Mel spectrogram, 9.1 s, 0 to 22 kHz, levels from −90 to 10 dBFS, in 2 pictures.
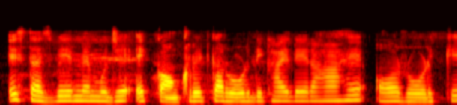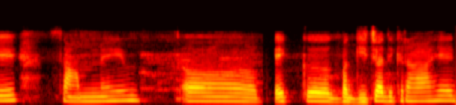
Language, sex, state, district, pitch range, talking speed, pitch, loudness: Hindi, female, Bihar, Jamui, 160-185 Hz, 145 wpm, 175 Hz, -23 LUFS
